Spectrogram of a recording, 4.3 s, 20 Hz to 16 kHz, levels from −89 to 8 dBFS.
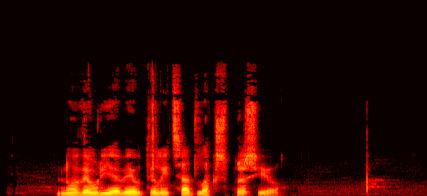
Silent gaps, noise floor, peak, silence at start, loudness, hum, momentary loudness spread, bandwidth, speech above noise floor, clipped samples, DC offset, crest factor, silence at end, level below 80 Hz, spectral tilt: none; -66 dBFS; -6 dBFS; 0.6 s; -23 LUFS; none; 11 LU; 11 kHz; 44 dB; under 0.1%; under 0.1%; 20 dB; 1.5 s; -54 dBFS; -5.5 dB/octave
